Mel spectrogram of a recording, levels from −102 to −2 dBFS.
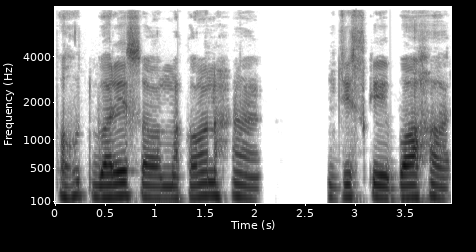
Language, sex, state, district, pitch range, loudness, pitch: Hindi, male, Uttar Pradesh, Hamirpur, 135-145 Hz, -19 LUFS, 140 Hz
